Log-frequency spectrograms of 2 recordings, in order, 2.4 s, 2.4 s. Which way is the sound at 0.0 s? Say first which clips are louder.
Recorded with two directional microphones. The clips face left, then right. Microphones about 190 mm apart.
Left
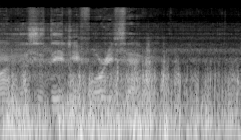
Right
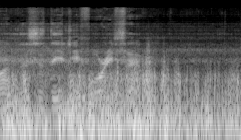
Left 1 dB; 10° left (ahead or behind).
